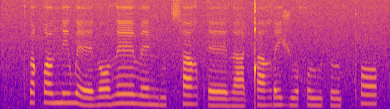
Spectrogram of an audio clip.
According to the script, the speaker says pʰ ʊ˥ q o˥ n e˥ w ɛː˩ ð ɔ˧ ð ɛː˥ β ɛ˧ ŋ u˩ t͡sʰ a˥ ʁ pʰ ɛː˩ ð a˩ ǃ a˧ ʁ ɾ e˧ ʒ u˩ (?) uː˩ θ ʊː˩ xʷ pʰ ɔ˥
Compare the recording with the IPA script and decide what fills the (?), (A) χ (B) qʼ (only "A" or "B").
A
